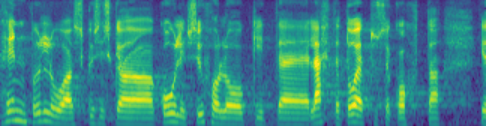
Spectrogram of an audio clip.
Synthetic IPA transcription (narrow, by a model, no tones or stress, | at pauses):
ɦe̞npɤlːuɑːskysiskɑko̞ːlʲipsyho̞lo̞ːɡ̥id̪̥elæht̪e̞t̪o̞e̞t̪ːˑuse̞ko̞ht̪ɑ | jɑ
